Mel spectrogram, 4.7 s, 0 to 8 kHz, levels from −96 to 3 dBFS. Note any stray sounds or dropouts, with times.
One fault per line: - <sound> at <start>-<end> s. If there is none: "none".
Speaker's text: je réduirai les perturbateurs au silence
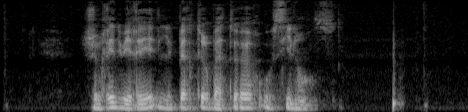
- laugh at 3.9-4.1 s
